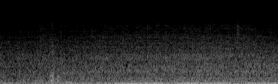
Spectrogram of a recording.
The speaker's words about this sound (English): A white sedan approaches. It stops beside the group of women.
